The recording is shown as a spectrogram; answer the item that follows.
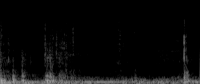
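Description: Jeep Wrangler TJ wiper motor and linkage assembly being worked out of the cowl: a few faint metal clicks and knocks, then one sharper click near the end.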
